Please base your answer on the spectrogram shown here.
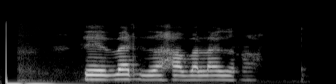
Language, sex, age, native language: Icelandic, female, 10, Icelandic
